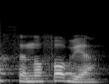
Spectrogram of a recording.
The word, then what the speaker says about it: xenofobia: Jeśli jest na pierwszym miejscu jako sy. Una xenofobia.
